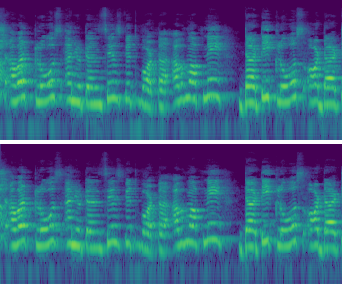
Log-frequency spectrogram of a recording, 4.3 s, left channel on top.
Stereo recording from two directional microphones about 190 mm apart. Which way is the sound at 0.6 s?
35° left (ahead or behind).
